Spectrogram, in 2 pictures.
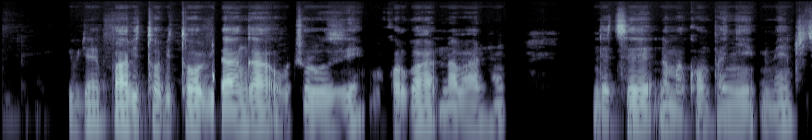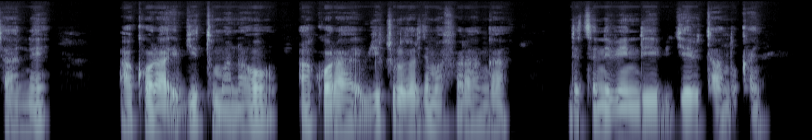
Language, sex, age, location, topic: Kinyarwanda, male, 25-35, Kigali, government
